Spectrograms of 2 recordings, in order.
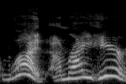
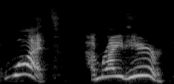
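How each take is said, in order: First: High-pitched voice for a confused dog; high, bewildered pet impression; puzzled dog voice. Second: Very high, squeaky confused-dog voice; squeaky bewildered pet impression; puzzled dog voice. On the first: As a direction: squeak it out like a baffled pup. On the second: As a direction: pitch it way up as a baffled pup. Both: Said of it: "Is that the right voice inflection?".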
